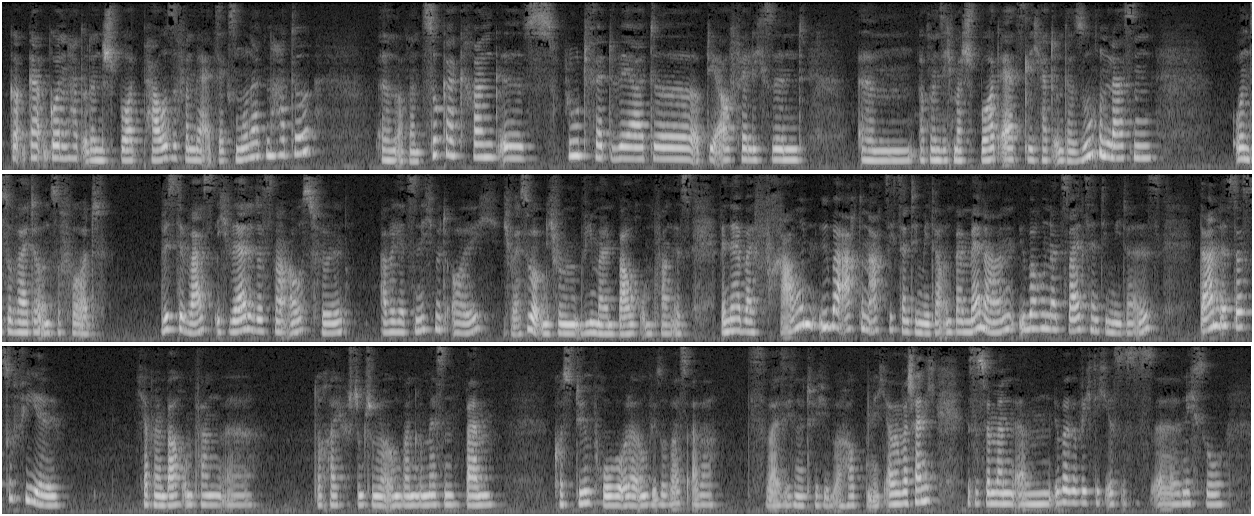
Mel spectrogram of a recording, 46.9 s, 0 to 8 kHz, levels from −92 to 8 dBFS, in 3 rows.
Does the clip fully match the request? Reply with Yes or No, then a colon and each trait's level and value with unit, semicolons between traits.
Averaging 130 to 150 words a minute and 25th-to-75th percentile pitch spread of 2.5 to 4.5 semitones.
Yes: average, 145 wpm; average, 4.0 semitones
